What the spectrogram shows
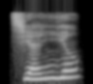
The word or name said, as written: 坚硬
